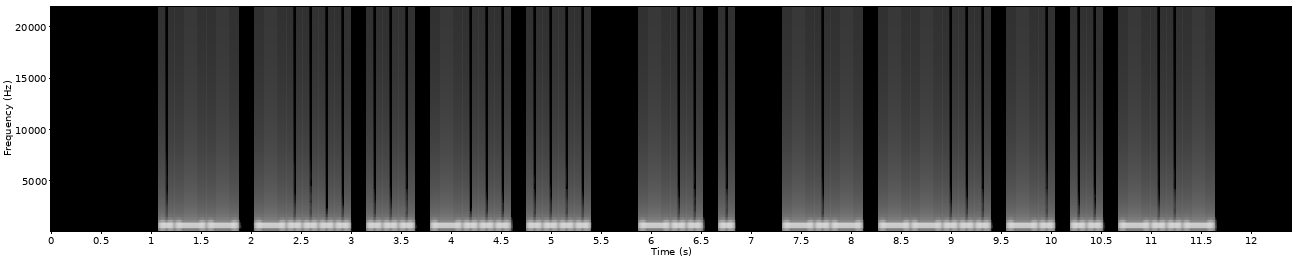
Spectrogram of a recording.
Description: Morse code, heard as a keyed tone, about 15 wpm, 700 Hz. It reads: W6SBH DE K7NIX
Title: USA Callsign DE Callsign 15wpm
